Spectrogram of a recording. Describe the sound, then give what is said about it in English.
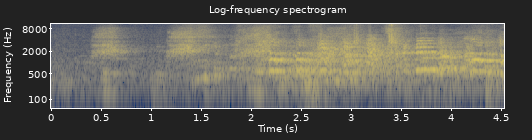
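Ducks quack in a busy, overlapping chorus, starting with a couple of separate calls and building into a dense, continuous stretch of nasal honks. “Well, ducks are in the area of peace.”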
